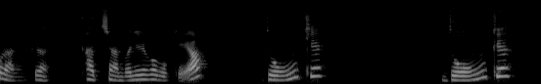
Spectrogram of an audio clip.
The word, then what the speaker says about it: donc: donc. 자, 마지막 쎄까지 발음해 주셔야 되는 거 잊지 마시고요.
